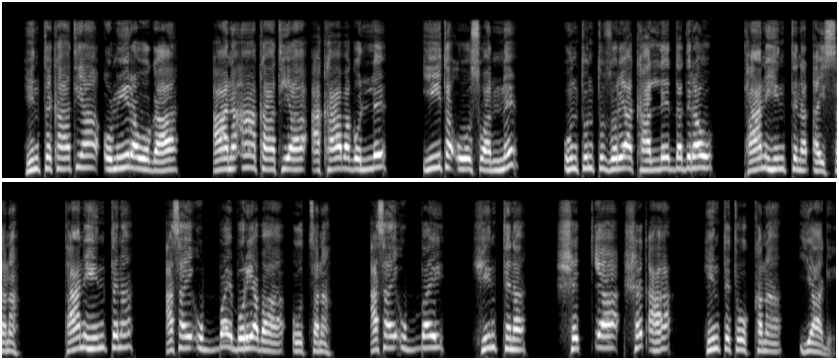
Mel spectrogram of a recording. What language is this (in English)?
Dawro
